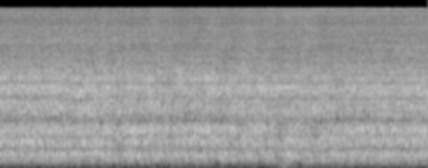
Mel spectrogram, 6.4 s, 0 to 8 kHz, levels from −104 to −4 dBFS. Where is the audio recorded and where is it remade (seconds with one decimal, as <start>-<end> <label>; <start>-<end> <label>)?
0.0-1.4 recorded; 1.4-5.2 remade; 5.2-6.4 recorded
